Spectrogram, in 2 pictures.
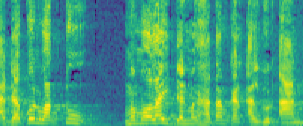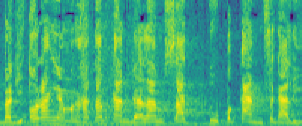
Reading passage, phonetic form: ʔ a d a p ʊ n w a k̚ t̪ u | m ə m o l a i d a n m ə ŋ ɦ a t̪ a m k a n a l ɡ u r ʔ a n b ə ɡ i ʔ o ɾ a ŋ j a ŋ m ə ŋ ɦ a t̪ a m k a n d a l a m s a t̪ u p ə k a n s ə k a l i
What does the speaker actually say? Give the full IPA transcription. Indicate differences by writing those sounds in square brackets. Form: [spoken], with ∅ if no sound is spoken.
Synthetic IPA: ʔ a d a p ʊ n w a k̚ t̪ u | m ə m o l a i d a n m ə ŋ ɦ a t̪ a m k a n a l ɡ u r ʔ a n b [a] ɡ i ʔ o ɾ a ŋ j a ŋ m ə ŋ ɦ a t̪ a m k a n d a l a m s a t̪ u p ə k a n s ə k a l i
